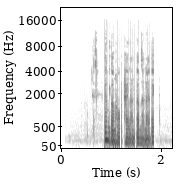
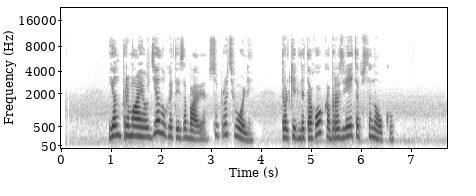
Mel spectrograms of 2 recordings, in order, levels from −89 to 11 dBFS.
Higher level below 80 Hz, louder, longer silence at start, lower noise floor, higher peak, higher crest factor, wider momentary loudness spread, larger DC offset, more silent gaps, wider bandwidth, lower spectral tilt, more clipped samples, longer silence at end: first, -52 dBFS vs -76 dBFS; second, -31 LUFS vs -22 LUFS; second, 0.6 s vs 0.95 s; first, -69 dBFS vs -60 dBFS; second, -12 dBFS vs -4 dBFS; about the same, 20 dB vs 20 dB; about the same, 14 LU vs 14 LU; neither; neither; first, 14.5 kHz vs 11 kHz; first, -6.5 dB/octave vs -5 dB/octave; neither; second, 0.4 s vs 1.1 s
